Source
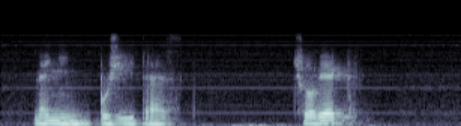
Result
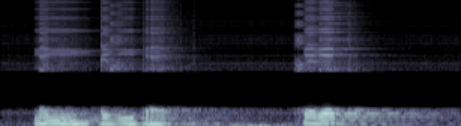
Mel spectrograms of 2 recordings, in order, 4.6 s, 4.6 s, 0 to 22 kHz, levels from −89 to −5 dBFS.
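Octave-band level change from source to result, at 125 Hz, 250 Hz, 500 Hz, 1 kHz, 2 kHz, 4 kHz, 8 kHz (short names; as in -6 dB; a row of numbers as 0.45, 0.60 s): -5.0 dB, -5.5 dB, -6.5 dB, under -40 dB, -15.5 dB, +1.5 dB, n/a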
